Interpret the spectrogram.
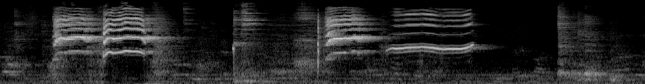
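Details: Indoor pet green ring-necked parrot mimicking speech such as mithu and mummy: loud, shrill harmonic syllables with wavy pitch, several in quick succession, followed by a steadier drawn-out tone and a brief softer sound.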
